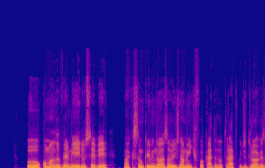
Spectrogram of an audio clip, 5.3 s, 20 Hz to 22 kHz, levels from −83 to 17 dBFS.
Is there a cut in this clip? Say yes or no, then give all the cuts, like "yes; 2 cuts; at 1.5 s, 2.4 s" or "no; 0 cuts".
no; 0 cuts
